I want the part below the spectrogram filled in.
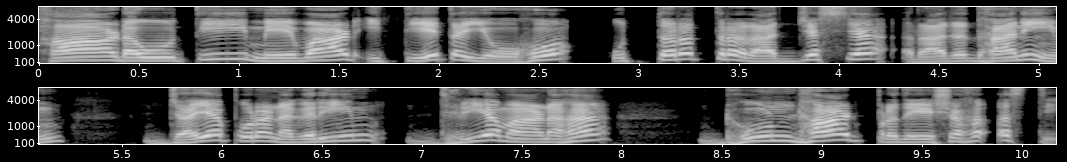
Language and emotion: Sanskrit, neutral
